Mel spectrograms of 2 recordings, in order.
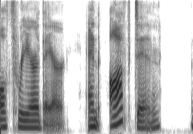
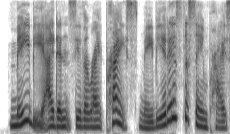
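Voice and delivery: ordinary talk, nothing marked

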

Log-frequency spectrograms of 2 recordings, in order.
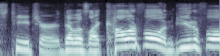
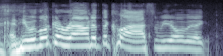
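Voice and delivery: ordinary talk

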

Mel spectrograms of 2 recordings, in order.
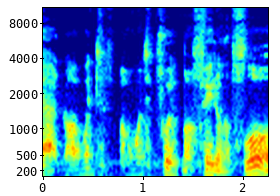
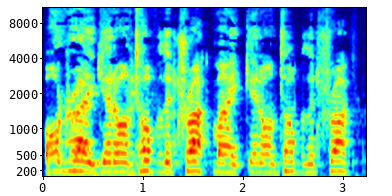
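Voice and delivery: play-acted, high-pitched, far-carrying screaming; 7 semitones higher, 3 dB louder than usual. Retelling a friend's warning in the jungle: imitating a friend screaming. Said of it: "my mate Adam's screaming".

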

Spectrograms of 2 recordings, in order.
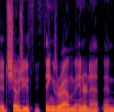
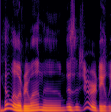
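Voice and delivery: small, nerdy, welcoming host-style voice; 4 semitones higher than usual. Describing a favorite YouTube channel, imitating its host's nerdy little intro voice. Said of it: "The nerdiest little voice that says".

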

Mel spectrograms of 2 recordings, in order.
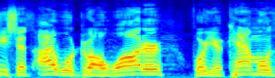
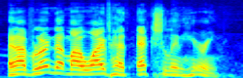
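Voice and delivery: usual speaking voice

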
